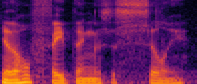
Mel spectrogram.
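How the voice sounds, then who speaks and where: A man's voice: deep voice, brisk, darkish tone. A man co-hosting a podcast, chatting casually in a laid-back, wry way. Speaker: podcast co-host. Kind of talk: casual chat.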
